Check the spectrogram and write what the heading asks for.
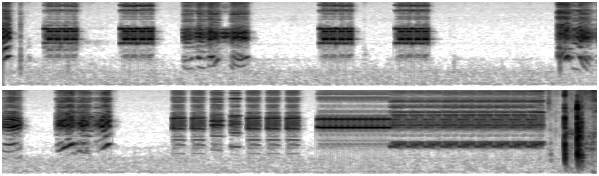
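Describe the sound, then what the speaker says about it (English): Toy butterfly phones playing funny electronic sounds, a string of bright beeping ring tones and chirping melodies in short bursts with gaps, ending in a denser run of rapid tones. "these are technically butterfly phones, as they play funny sounds in their toy phones"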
